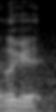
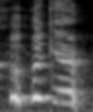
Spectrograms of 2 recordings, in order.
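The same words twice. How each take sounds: First: Said in the usual way. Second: Much higher and louder, through laughter; laughing. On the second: Real, not acted. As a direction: crack up mid-phrase. Breaks into laughter.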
